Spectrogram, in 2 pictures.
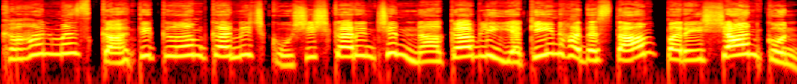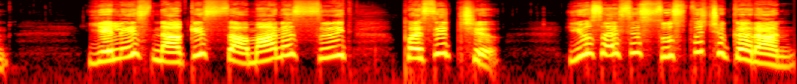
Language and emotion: Kashmiri, angry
